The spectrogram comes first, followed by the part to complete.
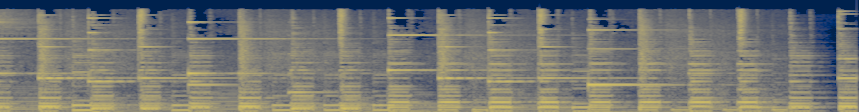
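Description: Background music: plucked guitar-like notes over a steady beat of about two strikes a second, with a light jingling sound.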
